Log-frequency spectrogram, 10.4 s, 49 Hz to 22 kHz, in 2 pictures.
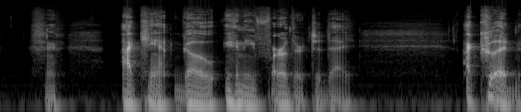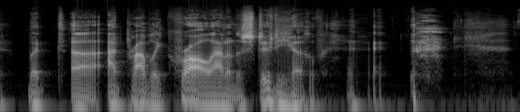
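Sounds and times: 
speech: 1.3 - 3.6, 4.7 - 9.6
cough from a tickle in the throat: 8.6 - 10.2.

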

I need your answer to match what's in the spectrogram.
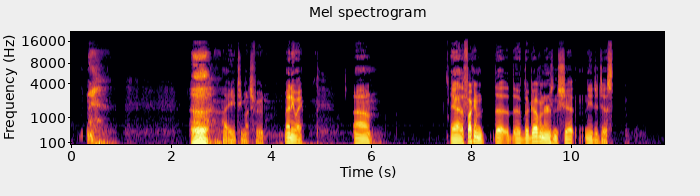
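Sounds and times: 
heavy breathy exhale and intake of breath: 0.3 - 3.0
speech: 2.4 - 4.7, 5.6 - 6.1, 7.6 - 10.9.

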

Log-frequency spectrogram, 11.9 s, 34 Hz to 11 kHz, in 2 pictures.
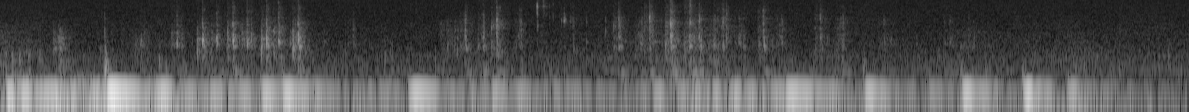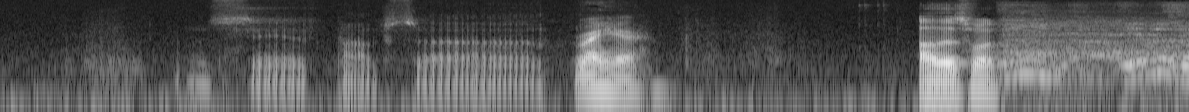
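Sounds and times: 
low steady hum: 0.0 - 10.8
typing on a computer keyboard: 0.8 - 1.6, 2.2 - 4.8
speech: 7.0 - 9.3, 10.6 - 11.8
laughter: 10.9 - 11.8.

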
